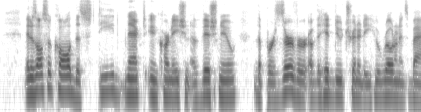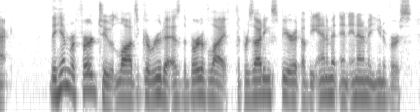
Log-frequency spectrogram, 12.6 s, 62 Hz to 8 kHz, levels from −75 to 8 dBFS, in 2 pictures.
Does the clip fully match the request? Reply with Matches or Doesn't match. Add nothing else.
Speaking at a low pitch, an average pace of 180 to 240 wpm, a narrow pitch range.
Matches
